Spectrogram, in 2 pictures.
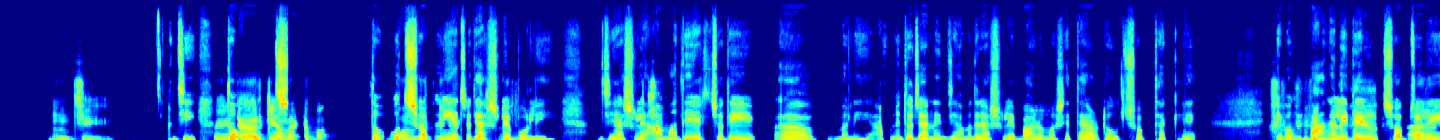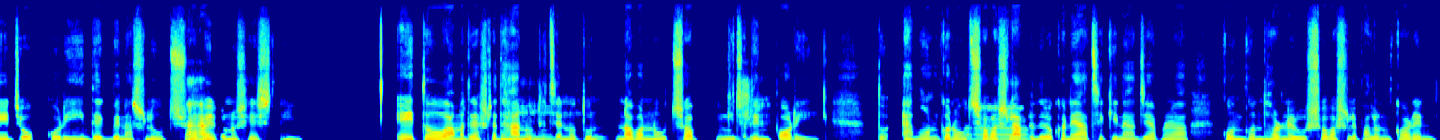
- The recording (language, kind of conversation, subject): Bengali, unstructured, তোমার প্রিয় উৎসবের খাবার কোনটি, আর সেটি তোমার কাছে কেন বিশেষ?
- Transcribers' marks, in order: tapping; other background noise; horn; chuckle; lip smack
